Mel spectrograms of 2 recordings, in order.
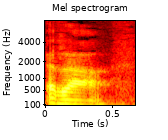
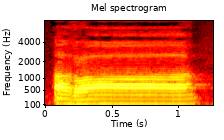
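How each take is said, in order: First: The sound is light, with lips spread. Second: The sound is heavy, with lips rounded. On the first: The speaker calls it wrong. "ऐसी पतली आवाज़ रा" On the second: The speaker calls it right. "मोटी आवाज़ के साथ पढ़ी जाए"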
